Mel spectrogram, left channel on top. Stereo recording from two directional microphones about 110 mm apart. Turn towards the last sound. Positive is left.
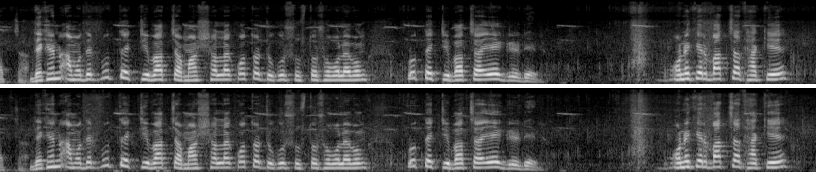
turn(degrees=5)  # may be behind; listen again after turning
